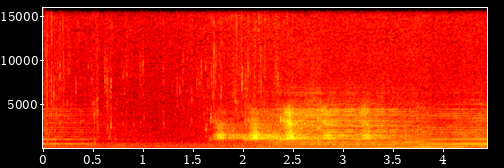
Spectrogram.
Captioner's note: bird croaking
